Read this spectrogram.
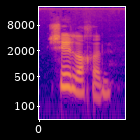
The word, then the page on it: seilleachan: gaelic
